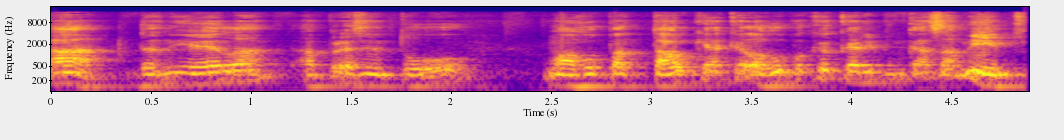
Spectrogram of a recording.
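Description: Fairly quick speech from a man, plus audible room echo and noticeable background noise. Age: 50s. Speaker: podcast host. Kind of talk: interview.

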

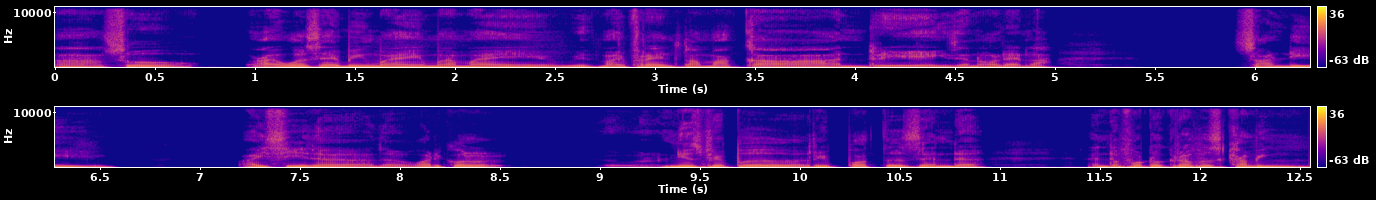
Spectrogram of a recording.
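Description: A man with a Singaporean accent speaks at a moderate pace in a fairly low, dark, mellow voice that is somewhat breathy, with lively intonation and long, frequent pauses, the sound dry and close with no echo in a very clean recording with a silent background. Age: 70s. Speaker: retired football coach. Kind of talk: interview. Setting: studio.

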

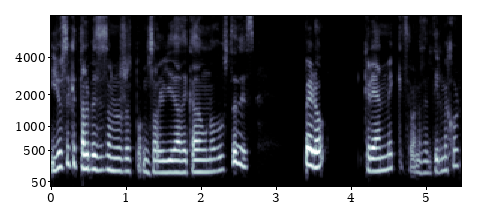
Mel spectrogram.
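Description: Against a quiet background, a woman talks at a fairly quick pace in a fairly low, dark, mellow voice with ordinary pitch variation and a dry, close sound with no echo. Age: 20s. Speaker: communication student and flag football player. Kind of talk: solo podcast monologue. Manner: casual, conversational.

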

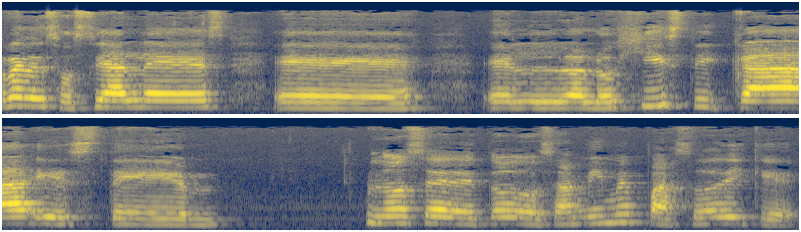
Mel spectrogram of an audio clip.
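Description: A woman speaks with a high pitch. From Mexico City. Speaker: eyelash artist and beauty academy owner. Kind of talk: casual chat. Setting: recording while live streaming on TikTok.

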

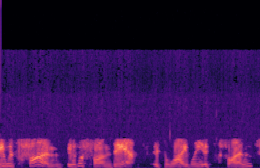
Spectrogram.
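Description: A woman with an American accent talks at a fairly slow pace, her pitch swinging very widely. Noticeable background noise runs underneath. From Chicago South Side. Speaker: tango dancer and teacher. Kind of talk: casual chat.

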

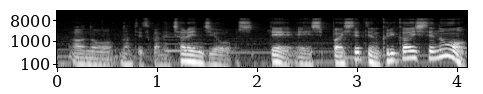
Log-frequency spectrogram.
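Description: With music in the background, a man talks at a very fast pace with very wide pitch swings. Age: 40s. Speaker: physical therapist podcaster. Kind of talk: solo radio-style talk. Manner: casual, many fillers.

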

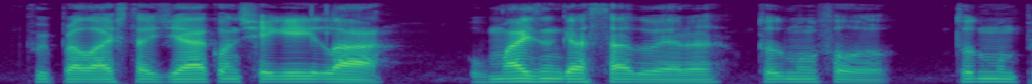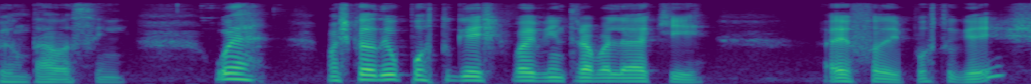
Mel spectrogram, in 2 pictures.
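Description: Using long, frequent pauses, a man of fairly low pitch speaks at a fairly quick pace with ordinary pitch variation. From Brazil, Itaboraí, Rio de Janeiro state. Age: 30s. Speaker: chef. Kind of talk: casual chat. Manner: talkative.

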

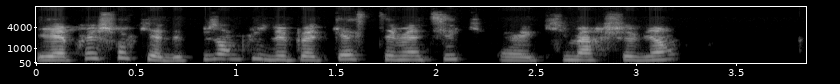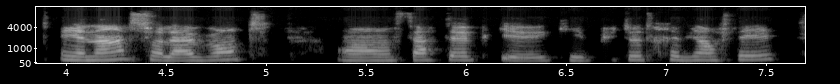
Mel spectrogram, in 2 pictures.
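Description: A woman with an unremarkable speaking voice talks at a fairly quick pace and a fairly high pitch. The sound is dry and close with no echo, over a quiet background. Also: ordinary pitch variation. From France and Algeria (Paris and Algiers). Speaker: startup founder and CEO. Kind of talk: interview.

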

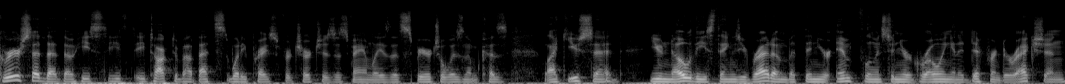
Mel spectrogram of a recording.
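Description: A man with a Southern US accent, medium pitch and fairly even intonation, at a very fast pace

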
